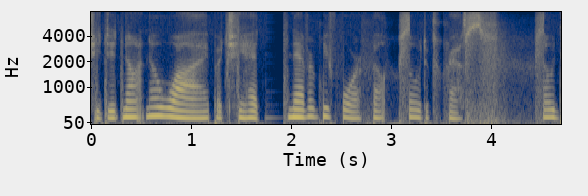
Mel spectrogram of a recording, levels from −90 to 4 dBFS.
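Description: From 0.04 to 0.32 s, 1.36 to 1.48 s and 1.99 to 4.52 s, the speech is chopped, likely by the voice detector, and swapped for synthetic comfort noise. Gaps run about 60 ms, 40 ms, then 1.4 s.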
